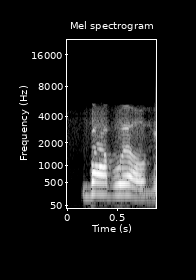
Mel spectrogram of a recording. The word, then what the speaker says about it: Bob Wills: the Wilder Willis, not sure how you pronounce his last name. – Bob Wills, Wills? – Yeah.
